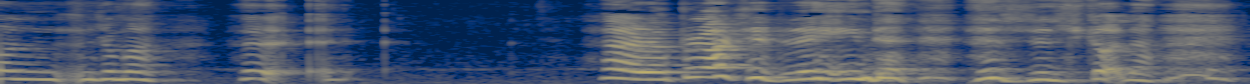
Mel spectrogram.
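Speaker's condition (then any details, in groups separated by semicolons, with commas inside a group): Dyskinetic cerebral palsy, severe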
